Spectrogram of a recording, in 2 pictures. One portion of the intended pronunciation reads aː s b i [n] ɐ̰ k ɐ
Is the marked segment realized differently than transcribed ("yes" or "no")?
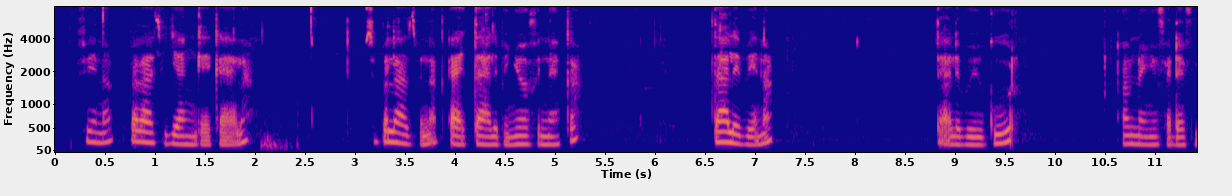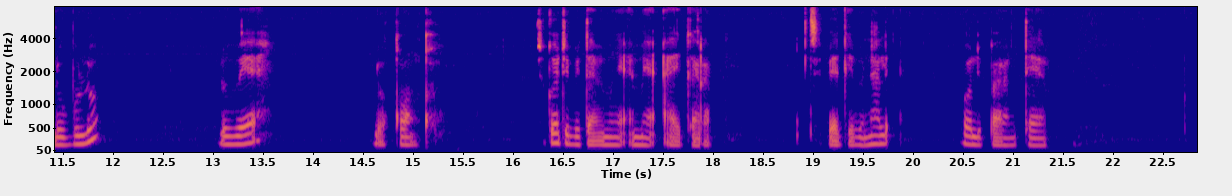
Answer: no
